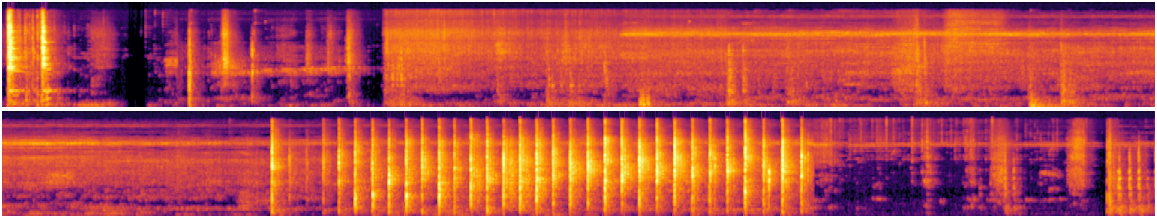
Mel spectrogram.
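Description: Roti making at a gas stove with an iron griddle: a sharp knock at the start, several seconds of steady hiss, then a fast, even run of slaps, about six a second for some seven seconds, of roti dough being patted out between the palms.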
